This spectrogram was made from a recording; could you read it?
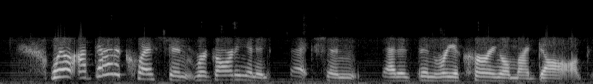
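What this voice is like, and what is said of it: Southern US accent. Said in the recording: “I love your accent. I love that Southern accent.”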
